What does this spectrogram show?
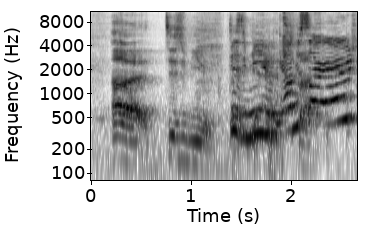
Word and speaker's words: Dismuke: Rachael Ward from Animation for Adults here with Aaron Dismuke. It's pronounced Dismuke, right? Dismuke.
